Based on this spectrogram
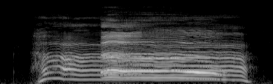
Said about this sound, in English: But it's also like just the quality of Robin Williams' scream. I think like adds to the comedy there.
